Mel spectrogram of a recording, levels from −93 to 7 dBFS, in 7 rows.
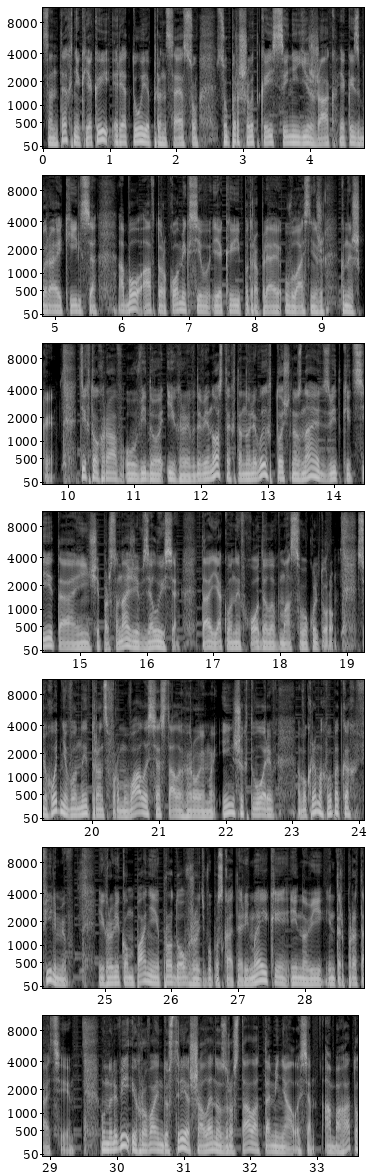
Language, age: Ukrainian, 20-39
